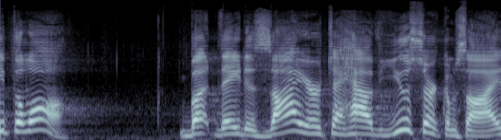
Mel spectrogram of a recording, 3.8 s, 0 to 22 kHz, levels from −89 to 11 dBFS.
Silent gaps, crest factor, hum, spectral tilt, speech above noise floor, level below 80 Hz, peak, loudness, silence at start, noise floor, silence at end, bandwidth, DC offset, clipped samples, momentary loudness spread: none; 16 dB; none; -3.5 dB/octave; 44 dB; -56 dBFS; 0 dBFS; -16 LUFS; 0 s; -60 dBFS; 0 s; 17.5 kHz; under 0.1%; under 0.1%; 5 LU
